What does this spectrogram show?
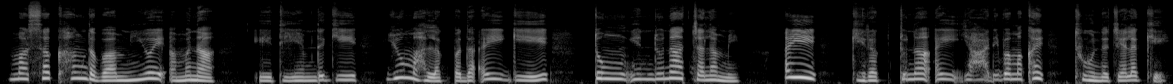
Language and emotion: Manipuri, fearful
